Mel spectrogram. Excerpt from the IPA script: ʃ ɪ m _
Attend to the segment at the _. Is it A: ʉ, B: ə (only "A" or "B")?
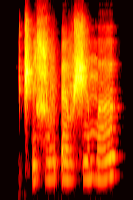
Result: B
